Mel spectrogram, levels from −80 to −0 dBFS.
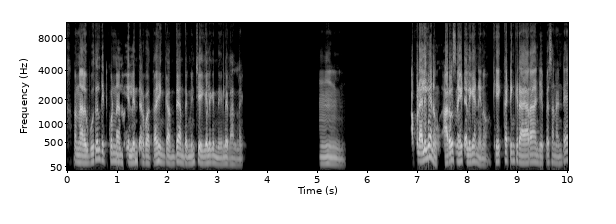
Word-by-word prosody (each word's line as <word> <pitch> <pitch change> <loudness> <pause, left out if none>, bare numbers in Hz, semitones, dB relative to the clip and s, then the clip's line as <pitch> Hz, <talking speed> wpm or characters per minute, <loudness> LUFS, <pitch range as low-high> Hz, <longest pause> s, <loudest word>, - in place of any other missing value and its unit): ఓ - - -5
నాలుగు 115 -1 +4
బూతులు 165 +7 -3
తిట్టుకున్నాను 130 -5 -3
ఎళ్ళిన 120 0 0
తర్వాత. 115 -2 -3 0.2
ఇంక 115 - -15
అంతే 105 +6 -1
అంతకు 110 -2 -6
మించి 110 +1 -8
చేయగలిగిందేం 105 -3 -3
లేదు 95 - -5
ఆళ్ళని. 90 -1 -14 1.5
హ్మ్. 100 -4 -8 1.4
అప్పుడలిగాను. - - +4 0.2
ఆ - - +7
రోజు - - +3
నైట్ 135 +2 +5
అలిగాను 130 +1 +2
నేను. 90 -1 -6 0.2
"కేక్ 130 +1 +1
కటింగ్‌కి 145 0 0
రారా" 115 +2 +4
అని 120 -3 -5
చెప్పేసనంటే, 115 +3 -5
115 Hz, 150 wpm, -20 LUFS, 105-130 Hz, 1.5 s, ఆ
